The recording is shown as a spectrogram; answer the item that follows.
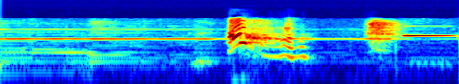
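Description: Soft background film music with a long held high note, broken about a second in by two short, loud cries, the first falling in pitch.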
